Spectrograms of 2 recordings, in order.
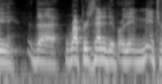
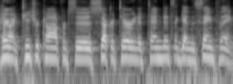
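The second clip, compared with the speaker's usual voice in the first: ordinary delivery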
